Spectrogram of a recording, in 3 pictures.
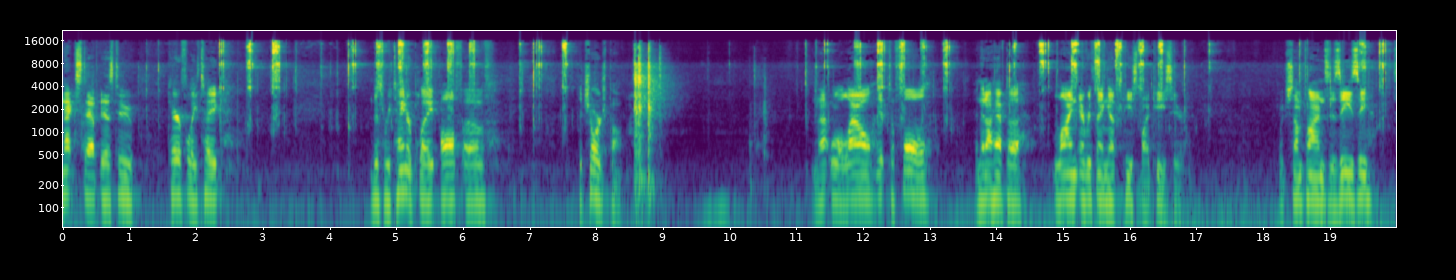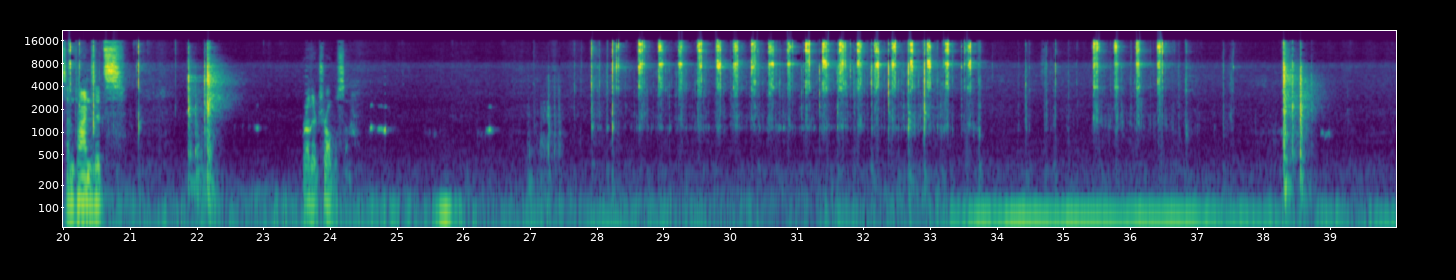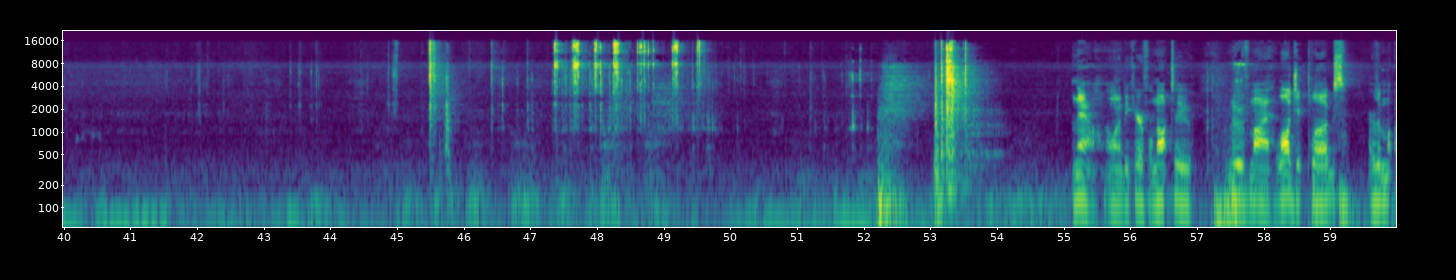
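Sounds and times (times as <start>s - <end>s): metal parts clicking: 1.1s - 7.8s, 11.0s - 17.4s, 18.4s - 21.8s, 27.6s - 37.7s, 41.8s - 52.2s.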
